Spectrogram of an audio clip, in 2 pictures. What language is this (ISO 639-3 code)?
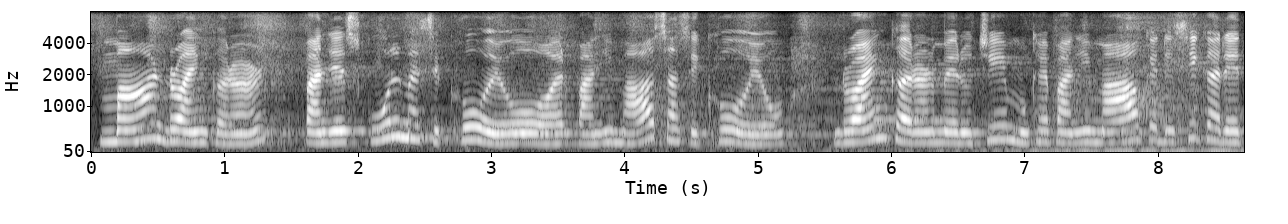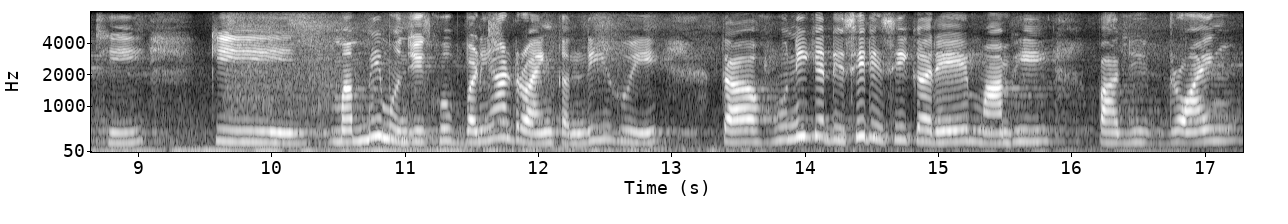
snd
